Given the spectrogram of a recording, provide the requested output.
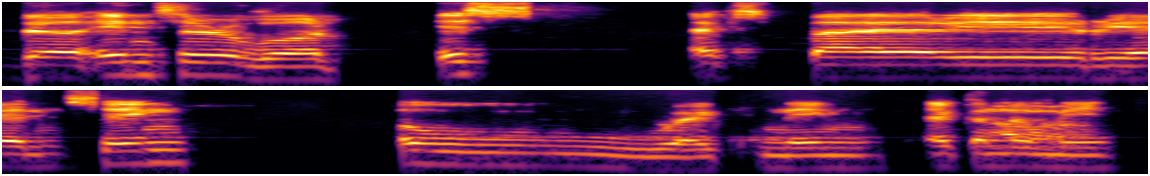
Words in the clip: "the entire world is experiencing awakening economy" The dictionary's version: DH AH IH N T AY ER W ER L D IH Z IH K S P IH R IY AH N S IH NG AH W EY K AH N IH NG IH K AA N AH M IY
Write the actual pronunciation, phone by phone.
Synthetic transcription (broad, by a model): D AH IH N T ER W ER D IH S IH K S P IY R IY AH N S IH NG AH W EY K N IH NG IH K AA N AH M IY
